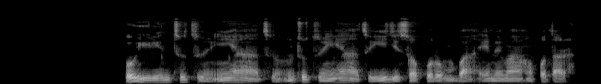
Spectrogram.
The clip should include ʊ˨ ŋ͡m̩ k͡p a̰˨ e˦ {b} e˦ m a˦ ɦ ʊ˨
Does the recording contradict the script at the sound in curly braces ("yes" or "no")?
yes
